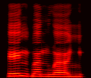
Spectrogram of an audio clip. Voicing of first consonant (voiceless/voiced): voiced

